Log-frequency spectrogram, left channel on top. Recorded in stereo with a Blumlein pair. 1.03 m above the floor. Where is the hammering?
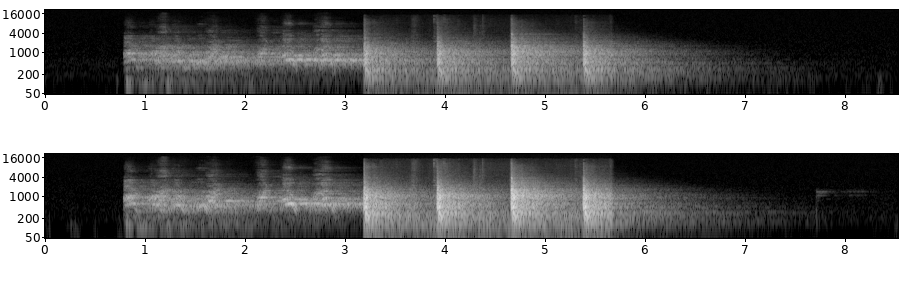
60° right, 0.6 m.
